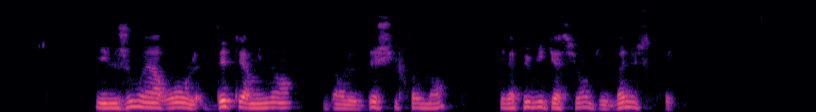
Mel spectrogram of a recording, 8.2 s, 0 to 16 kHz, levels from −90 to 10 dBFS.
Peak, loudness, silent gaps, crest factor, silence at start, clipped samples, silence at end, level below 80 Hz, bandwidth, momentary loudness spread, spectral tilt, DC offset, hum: -8 dBFS; -30 LUFS; 3.10-3.24 s, 4.84-4.92 s; 22 dB; 0.95 s; under 0.1%; 1.45 s; -76 dBFS; 7.6 kHz; 15 LU; -8 dB/octave; under 0.1%; none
